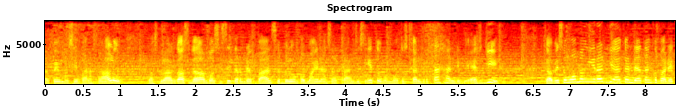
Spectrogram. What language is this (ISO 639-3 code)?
ind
